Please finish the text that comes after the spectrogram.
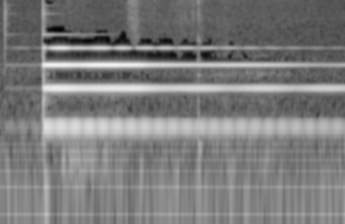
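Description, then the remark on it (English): A single meditation bell strike rings out with clear sustained tones at several pitches, the resonance holding steady and slowly fading over several seconds with no talking. “The invitation then is to rest awareness on the fading bell.”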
